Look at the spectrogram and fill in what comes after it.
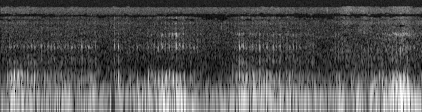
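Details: Maine Coon cat, a male pet cat, purring loudly while being cuddled affectionately indoors by his family; a steady low rumbling purr pulsing through the whole stretch, with a faint household hum in the background.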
